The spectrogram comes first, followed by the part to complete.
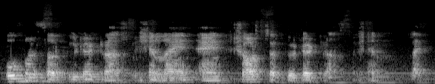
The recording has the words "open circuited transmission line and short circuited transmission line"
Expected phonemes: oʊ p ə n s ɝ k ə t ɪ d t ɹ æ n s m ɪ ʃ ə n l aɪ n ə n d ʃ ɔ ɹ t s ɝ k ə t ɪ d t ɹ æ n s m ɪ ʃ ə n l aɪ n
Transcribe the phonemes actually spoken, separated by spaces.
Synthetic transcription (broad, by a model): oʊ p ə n s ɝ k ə t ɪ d t ɹ æ n s m ɪ ʃ ə n l aɪ n ə n d ʃ ɔ ɹ t s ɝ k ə t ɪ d t ɹ æ n s m ɪ ʃ ə n l aɪ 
